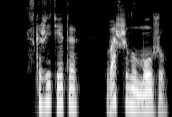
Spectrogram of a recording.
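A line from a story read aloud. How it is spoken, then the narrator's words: Sad remark. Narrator (Russian): печально заметила Ренни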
